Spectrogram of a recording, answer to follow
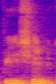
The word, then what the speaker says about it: patient: तो पेशेंट में दोस्तों अब बताइए, तो टी है, लेकिन दूसरा यहाँ जो से है, पे भी समझ में आ रहा है, पी से पे, लेकिन ये से के लिए कहाँ सा कोई स्पेलिंग आपको दिख रहा है क्या, वोवेल के कॉन्सोनेंट के अनुसार या वोवेल के अनुसार? नहीं दोस्तों, ये TI है, इसी का उच्चारण श के रूप में किया गया, जो कि आप यहाँ भी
